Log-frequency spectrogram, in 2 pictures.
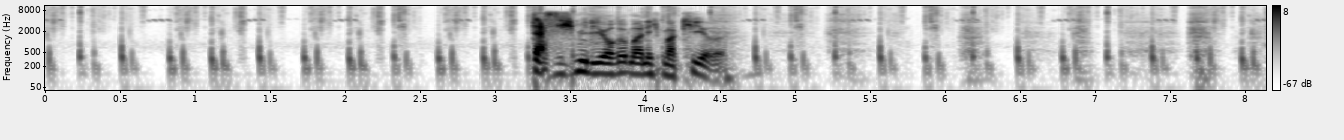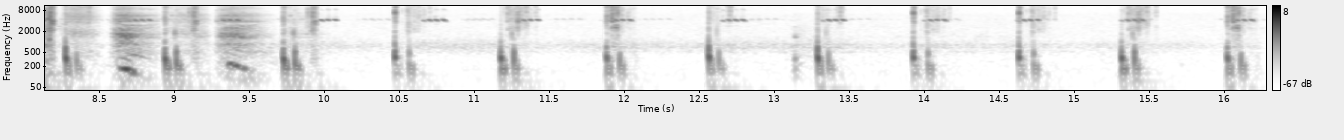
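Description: Footsteps crunch steadily on a gravel road.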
